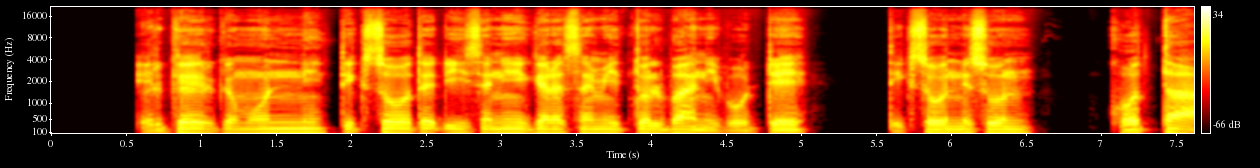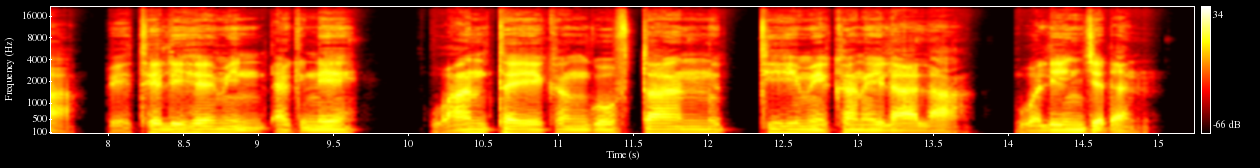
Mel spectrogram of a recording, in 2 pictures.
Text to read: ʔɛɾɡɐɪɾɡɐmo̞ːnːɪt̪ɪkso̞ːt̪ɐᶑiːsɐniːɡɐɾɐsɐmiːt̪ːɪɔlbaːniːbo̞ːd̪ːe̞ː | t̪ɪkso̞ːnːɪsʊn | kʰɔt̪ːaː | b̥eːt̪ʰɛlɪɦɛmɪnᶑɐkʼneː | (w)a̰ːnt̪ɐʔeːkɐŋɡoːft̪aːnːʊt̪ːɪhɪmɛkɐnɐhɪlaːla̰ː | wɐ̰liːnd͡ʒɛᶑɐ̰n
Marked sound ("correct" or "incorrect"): correct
